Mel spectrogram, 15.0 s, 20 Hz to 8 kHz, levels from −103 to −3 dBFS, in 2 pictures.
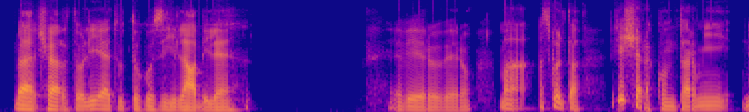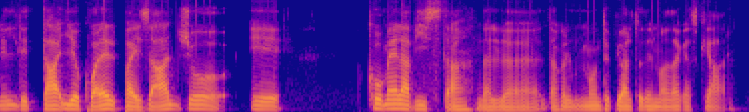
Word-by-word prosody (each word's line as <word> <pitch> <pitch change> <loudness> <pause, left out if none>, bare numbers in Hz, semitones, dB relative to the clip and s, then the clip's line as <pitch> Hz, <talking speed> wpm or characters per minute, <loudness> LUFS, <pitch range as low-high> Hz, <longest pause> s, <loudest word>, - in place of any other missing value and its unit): Beh, 105 -2 +5
r - - -10
certo 100 -1 0
lì 105 +4 -1
è 105 -2 +1
tutto 95 - -6
così 90 -1 -3
labile. 85 -1 +1 1.5
È 95 - -9
vero, 85 -2 -2
è - - -5
vero. 85 +1 -7 0.2
Ma - - -2 0.2
ascolta - - -4 0.3
riesci - - +2
a - - +3
raccontarmi, 95 +2 -4
nel 105 +2 -3
dettaglio, 105 +2 +4
qual - - +4
è - - +8
il 115 -1 +5
paesaggio 105 +5 +2 0.2
e 100 -3 0 0.8
com'è 120 -1 +4
la 115 -2 +7
vista 95 -2 0
dal 85 -1 -1
da 90 - -6
quel 90 -3 -1
monte 95 +3 -1
più 100 - +1
alto 95 +1 +1
del 95 -1 0
Madagascar? 90 +5 -3
95 Hz, 140 wpm, -34 LUFS, 90-105 Hz, 1.5 s, è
